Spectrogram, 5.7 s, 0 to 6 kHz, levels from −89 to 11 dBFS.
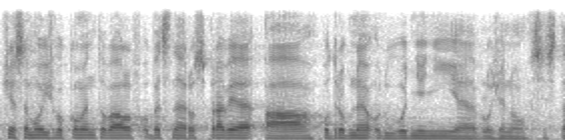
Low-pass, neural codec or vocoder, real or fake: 5.4 kHz; none; real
